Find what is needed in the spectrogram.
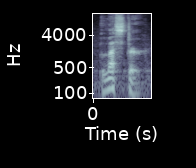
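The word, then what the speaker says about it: Leicester: conversation Ben Ellis Chris if this helps like Esther equals to Lester Lester like Esther like Esther Lester now you're just freaking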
